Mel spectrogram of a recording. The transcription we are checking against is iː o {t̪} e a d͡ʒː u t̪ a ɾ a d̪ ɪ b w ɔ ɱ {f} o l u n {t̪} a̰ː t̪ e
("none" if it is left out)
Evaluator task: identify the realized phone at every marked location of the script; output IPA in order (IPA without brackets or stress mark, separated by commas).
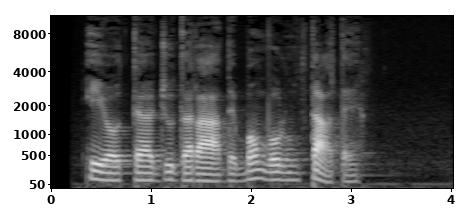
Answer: t̪, v, t̪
